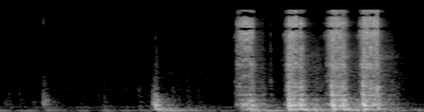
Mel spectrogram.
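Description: Cordless drill run in short trigger bursts against the cab's interior panel, putting a self-tapping screw into the sheet metal: one brief burst about a second and a half in, then a quick string of loud bursts until near the end.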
